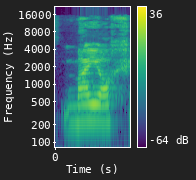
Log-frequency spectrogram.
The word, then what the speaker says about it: Maigheach: But I am a Gaelic word, so it's Mayach, and it will be in the show notes, I'm sure.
